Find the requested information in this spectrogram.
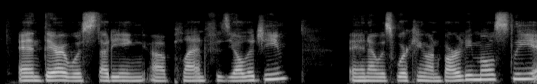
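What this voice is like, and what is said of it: German accent in English. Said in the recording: “you probably heard it. I have an accent... I'm actually originally from Germany”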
